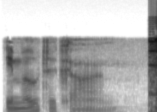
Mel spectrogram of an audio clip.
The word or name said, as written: emoticon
